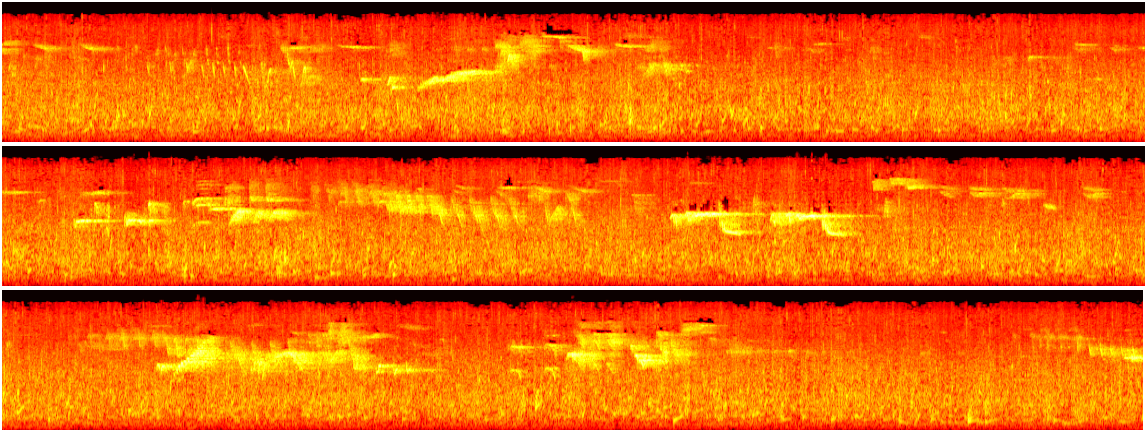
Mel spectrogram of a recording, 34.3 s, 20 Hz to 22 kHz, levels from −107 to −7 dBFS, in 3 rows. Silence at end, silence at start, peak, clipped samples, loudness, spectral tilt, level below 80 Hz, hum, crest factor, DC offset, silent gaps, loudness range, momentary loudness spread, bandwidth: 0 s; 0 s; 0 dBFS; under 0.1%; -19 LUFS; 2.5 dB/octave; -76 dBFS; none; 22 dB; under 0.1%; none; 16 LU; 18 LU; 16 kHz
